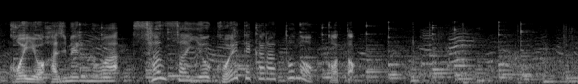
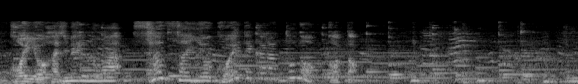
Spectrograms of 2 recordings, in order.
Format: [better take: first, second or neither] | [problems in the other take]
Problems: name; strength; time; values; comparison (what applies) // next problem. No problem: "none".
first | background sound (Wind instrument, woodwind instrument); 14 dB below the speech // room echo; dies away in 0.1 s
